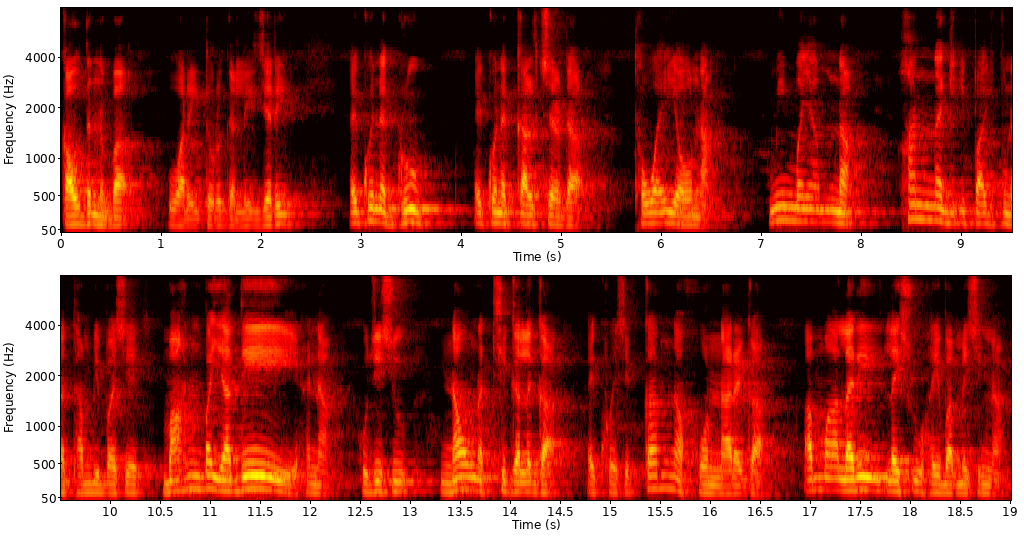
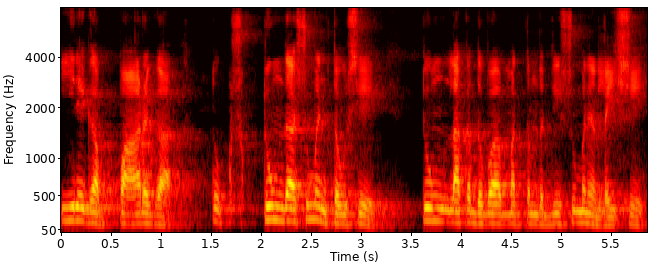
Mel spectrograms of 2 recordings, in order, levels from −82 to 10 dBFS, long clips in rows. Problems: none marked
